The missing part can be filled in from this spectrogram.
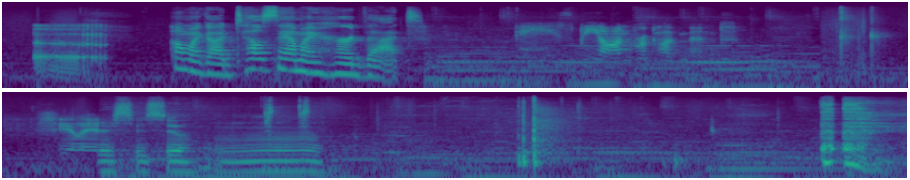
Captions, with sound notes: Oh, right answer. (loud burp) Oh, my God, tell Sam I heard that. He's beyond repugnant. (fingers snapping) See you later, Soo-Soo, mwah.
